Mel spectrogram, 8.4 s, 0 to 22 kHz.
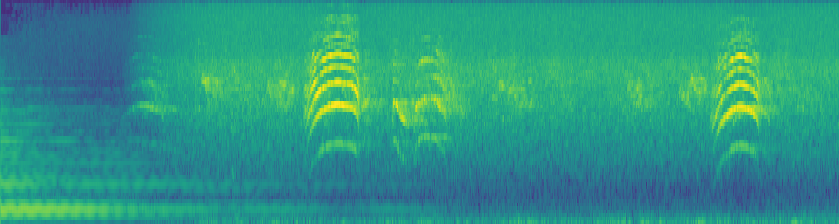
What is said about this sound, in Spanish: Luis Bien Te Veo, Luis Grande o Tirano Gritón. De nombre científico Pitangus sulfuratus, del orden Passeriformes y de la familia Tyraninae. Esta ave es grande, de 22 a 25 centímetros de largo, de cabeza muy ancha, pico robusto, largo y color negro.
